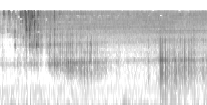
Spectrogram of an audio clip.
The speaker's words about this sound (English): And I also have a can of Coke. Righto. Now, I'm going to pour this Coke into a glass.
